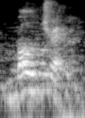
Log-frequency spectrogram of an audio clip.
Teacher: we can instead of repeating the sound, we can just make an elision.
